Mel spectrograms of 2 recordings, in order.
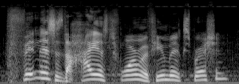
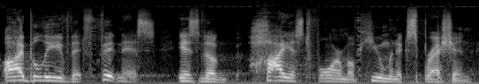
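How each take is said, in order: First: Higher, disbelieving question; incredulous repeat. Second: Slow, earnest TV fitness guy; imitating fitness guy. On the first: Retold or imitated. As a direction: echo the claim in mocking disbelief. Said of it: "Boy, that's idolatry, isn't it?". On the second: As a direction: lightly mimic a pumped-up trainer's grand claim, slowly. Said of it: "he looks right at the camera and he goes".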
